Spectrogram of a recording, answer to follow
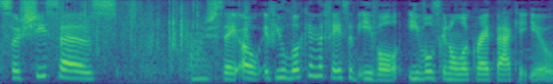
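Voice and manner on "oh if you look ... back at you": plain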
